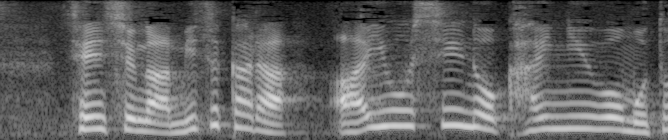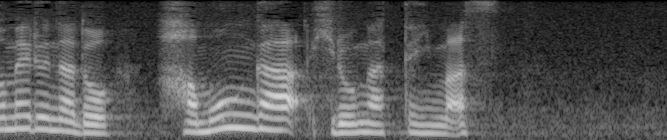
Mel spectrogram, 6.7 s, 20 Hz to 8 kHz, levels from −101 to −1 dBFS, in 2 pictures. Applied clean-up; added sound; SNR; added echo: none; none; none; none.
